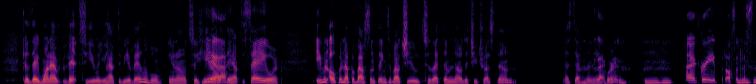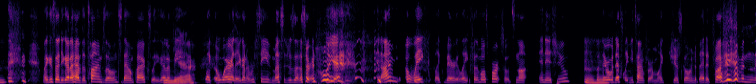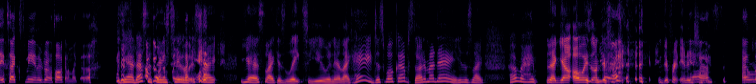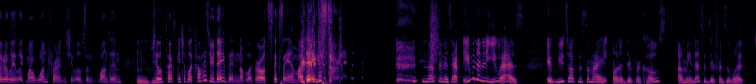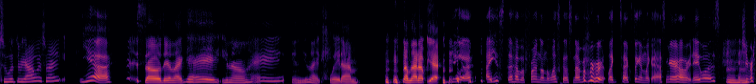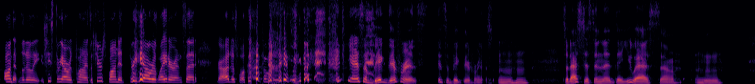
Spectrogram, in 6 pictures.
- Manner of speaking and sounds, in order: chuckle; other background noise; laughing while speaking: "point"; laughing while speaking: "Yeah"; chuckle; laughing while speaking: "five"; chuckle; laughing while speaking: "I can't"; laughing while speaking: "different different energies"; laugh; laughing while speaking: "started"; sniff; chuckle; laughing while speaking: "remember her"; laughing while speaking: "three hours"; chuckle; laughing while speaking: "I just woke up and my day is good"
- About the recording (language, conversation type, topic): English, unstructured, What helps friendships stay strong when you can't see each other often?
- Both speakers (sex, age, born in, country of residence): female, 20-24, United States, United States; female, 45-49, United States, United States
